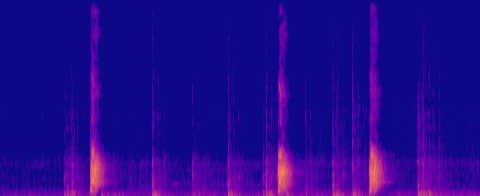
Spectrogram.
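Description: A small fluffy dog barks three times, sharp single barks a few seconds apart, at fireworks on a television. Fainter thuds from the television's fireworks fall between the barks.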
